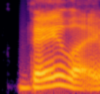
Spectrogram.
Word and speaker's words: Vele: Devon Veely or Veal? Vele.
